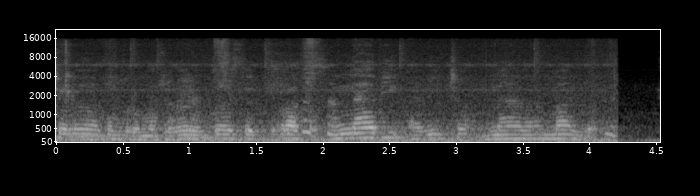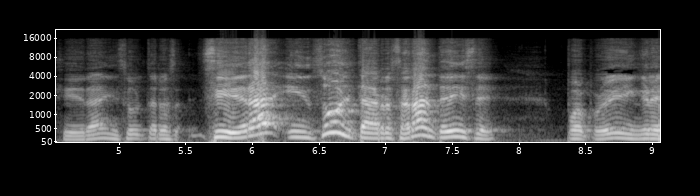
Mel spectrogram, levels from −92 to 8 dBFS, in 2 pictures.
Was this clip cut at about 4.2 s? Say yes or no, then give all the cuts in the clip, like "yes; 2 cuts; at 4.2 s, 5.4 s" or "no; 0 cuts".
yes; 1 cut; at 4.2 s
